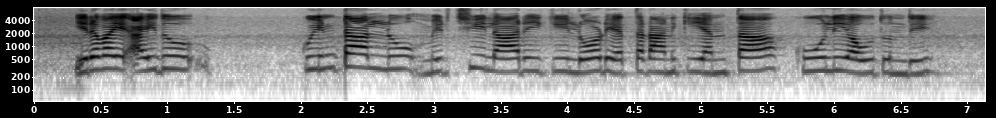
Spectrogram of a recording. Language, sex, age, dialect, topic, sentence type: Telugu, female, 36-40, Central/Coastal, agriculture, question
